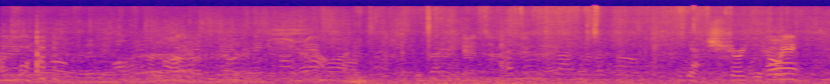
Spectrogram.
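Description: Young men call out and chatter outdoors across an open field.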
